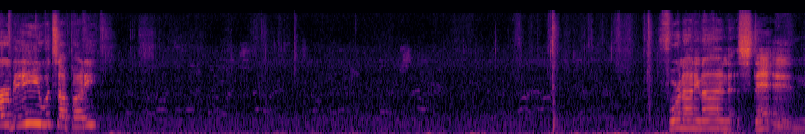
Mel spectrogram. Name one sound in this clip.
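Cards shuffle and slide against each other in hands.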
